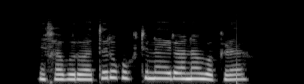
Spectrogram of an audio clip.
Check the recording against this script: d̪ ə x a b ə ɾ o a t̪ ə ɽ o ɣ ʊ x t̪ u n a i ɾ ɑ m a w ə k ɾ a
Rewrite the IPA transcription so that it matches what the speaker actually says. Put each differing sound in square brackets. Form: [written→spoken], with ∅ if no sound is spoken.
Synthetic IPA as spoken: d̪ ə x a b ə ɾ o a t̪ ə [ɽ→ɾ] o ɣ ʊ x t̪ u n a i ɾ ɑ [m→n] a w ə k [ɾ→ɽ] a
